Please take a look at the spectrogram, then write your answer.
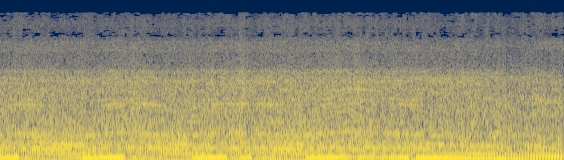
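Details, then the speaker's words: Older Honda Vario scooter at high speed on a test ride: held high revs keep dropping out in short jerks, tone breaking up; owner suspects the ignition system, charging and ignition to be checked; stutter at high rpm. "teman-teman bisa dengar ya suaranya nendut-endutan Suaranya tersendat begitu ya"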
